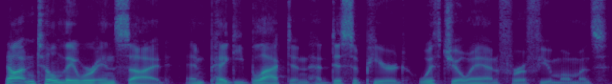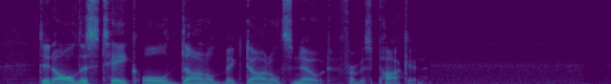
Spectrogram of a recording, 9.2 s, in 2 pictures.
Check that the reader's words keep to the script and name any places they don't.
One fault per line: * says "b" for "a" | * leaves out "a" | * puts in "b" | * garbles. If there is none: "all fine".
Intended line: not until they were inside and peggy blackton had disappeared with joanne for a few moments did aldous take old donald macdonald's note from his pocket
all fine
